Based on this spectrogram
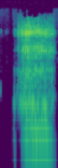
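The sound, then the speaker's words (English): A person imitates snoring with one short, rough, rattling vocal snore lasting about half a second. It is fairly loud, with no talking around it. “And I know she caught a video of us the other night in bed snoring, both of us.”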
